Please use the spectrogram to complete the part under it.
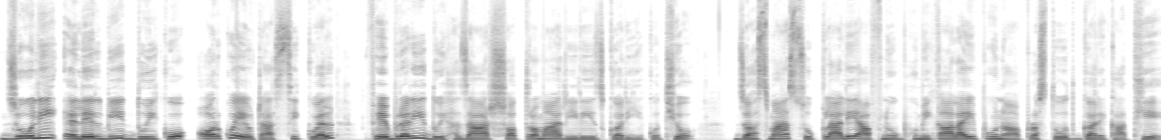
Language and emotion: Nepali, neutral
